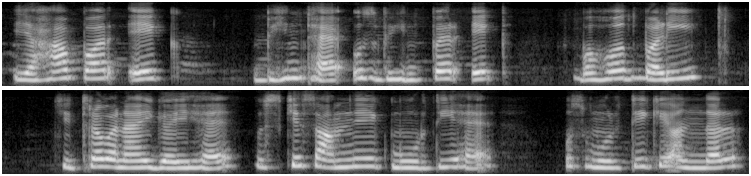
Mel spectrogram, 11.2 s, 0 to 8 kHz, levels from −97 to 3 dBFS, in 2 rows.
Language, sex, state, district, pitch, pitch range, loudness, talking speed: Hindi, female, Maharashtra, Dhule, 265 Hz, 240-285 Hz, -16 LUFS, 130 wpm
